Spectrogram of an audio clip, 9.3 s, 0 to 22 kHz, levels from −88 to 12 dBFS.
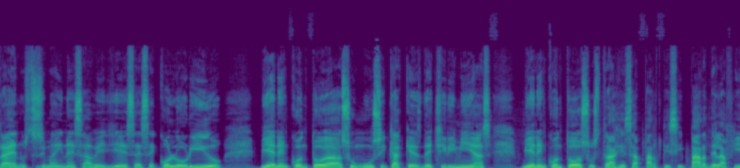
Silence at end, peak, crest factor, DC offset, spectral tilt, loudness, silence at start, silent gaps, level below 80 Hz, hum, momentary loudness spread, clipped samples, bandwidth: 0 s; -6 dBFS; 16 dB; under 0.1%; -5 dB/octave; -22 LUFS; 0 s; none; -54 dBFS; none; 7 LU; under 0.1%; 16 kHz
